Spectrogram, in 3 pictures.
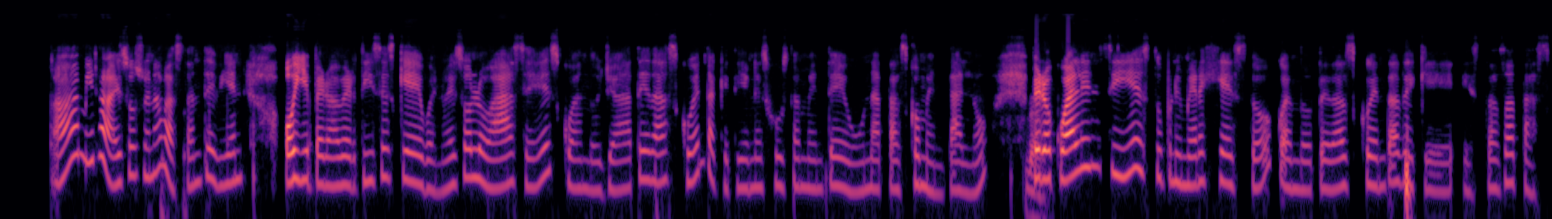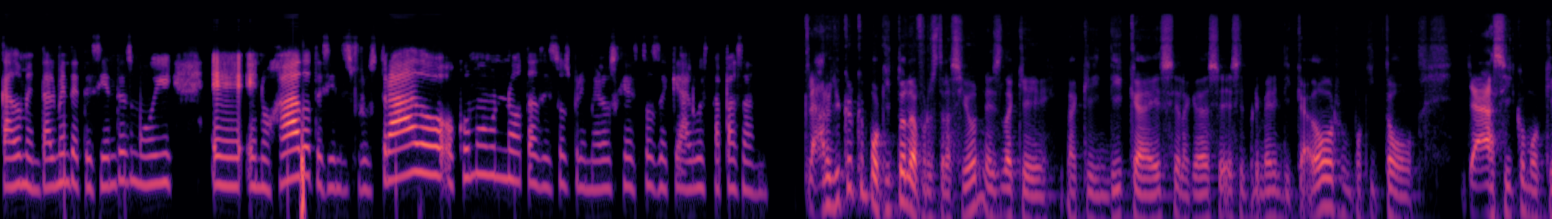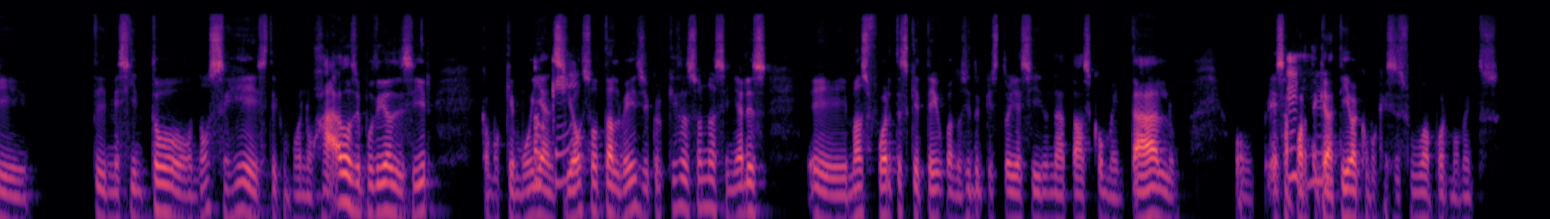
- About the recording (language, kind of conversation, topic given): Spanish, podcast, ¿Qué técnicas usas para salir de un bloqueo mental?
- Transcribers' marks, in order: other background noise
